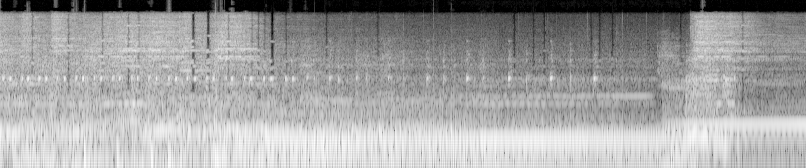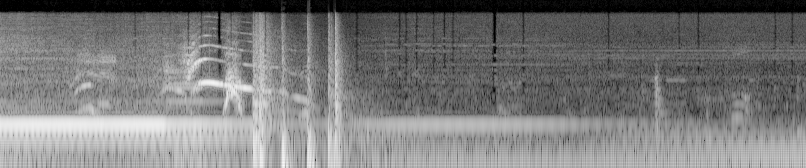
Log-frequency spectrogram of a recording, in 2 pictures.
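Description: Live noise-rock improvisation with drums and guitar ending. A dense wall of noise thins after about two and a half seconds to sustained droning tones. Around ten seconds in come falling whistle-like glides and a few sharp hits, and then a quieter steady low hum lingers.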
